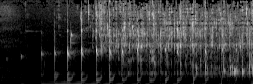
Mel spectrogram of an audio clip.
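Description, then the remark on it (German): Red wine glugs steadily from a bottle into a glass, a quick run of rhythmic gurgles that start abruptly and continue evenly, clear with no talking. “Soll ich schon mal was einschenken? Genau, schenk doch mal Rot ein.”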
